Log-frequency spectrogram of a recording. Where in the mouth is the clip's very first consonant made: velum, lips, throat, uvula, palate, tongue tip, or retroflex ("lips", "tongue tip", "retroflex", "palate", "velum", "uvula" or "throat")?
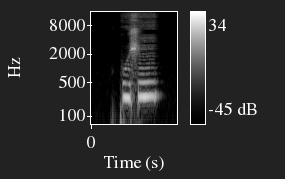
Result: velum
